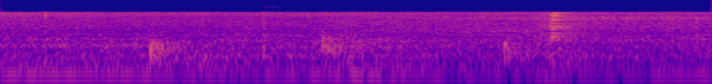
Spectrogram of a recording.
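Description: Broth being stirred in a cooking pan, with a steady, faint sizzling hiss and a few soft scraping strokes rising briefly above it.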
